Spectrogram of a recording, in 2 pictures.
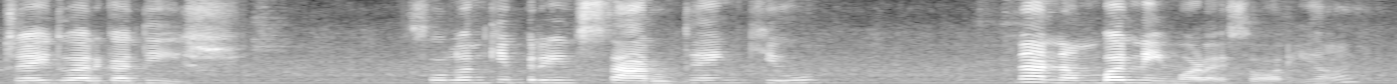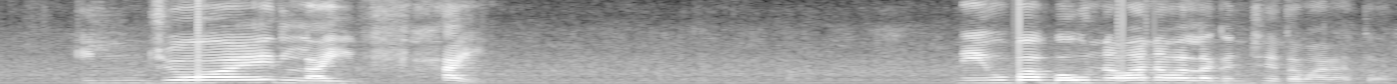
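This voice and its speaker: A woman's voice: a little high, fairly even intonation, takes it slowly, pauses often, a little hiss or hum, low-quality recording. A Gujarati woman hosting a live stream, chatting casually as she reads viewer comments aloud and answers them one by one. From Gujarat, India.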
